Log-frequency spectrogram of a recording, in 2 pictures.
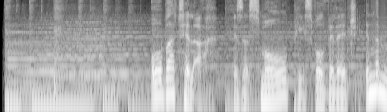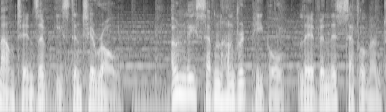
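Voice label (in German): British English, Kommentar Neutral; Fremdtake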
